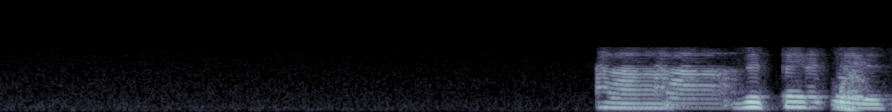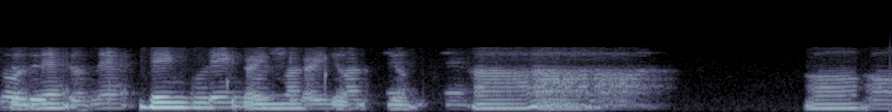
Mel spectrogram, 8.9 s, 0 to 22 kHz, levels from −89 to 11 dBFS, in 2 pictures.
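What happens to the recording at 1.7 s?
At 1.7 s you're hearing the echo with no canceller, which runs through the whole clip rather than starting there. The far end is playing the call out loud, its mic catches it, and nothing strips it out, so the speech comes back about a third of a second later, roughly 7 dB down, as a thinner shadow. It sits inside the narrowband call sound, with nothing above 4 kHz, which fits a G.711-style telephone codec.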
